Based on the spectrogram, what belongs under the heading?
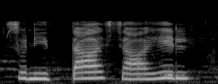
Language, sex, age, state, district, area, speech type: Dogri, female, 18-30, Jammu and Kashmir, Udhampur, rural, spontaneous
